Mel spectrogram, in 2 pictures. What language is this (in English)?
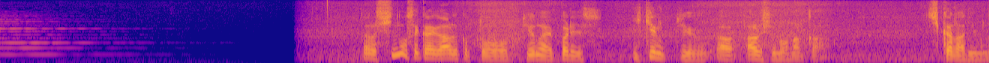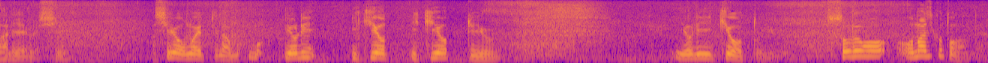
Japanese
